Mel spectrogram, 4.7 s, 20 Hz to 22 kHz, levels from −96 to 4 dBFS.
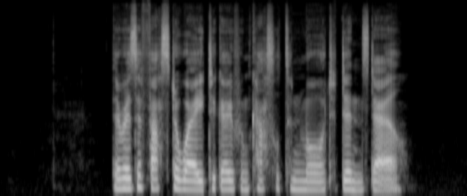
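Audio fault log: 3.33–3.35 s chunks out of order: a 10 ms chunk arrived one chunk late and played after its successor, leaving three hard joins, heard as a brief jumbled moment.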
